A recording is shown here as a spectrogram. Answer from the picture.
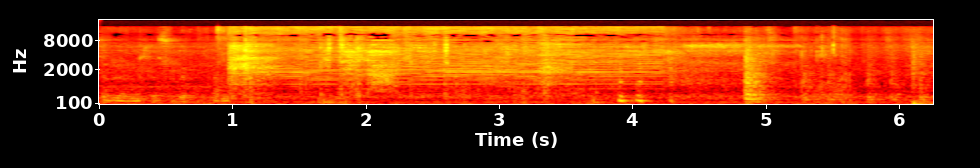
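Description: Electric clippers buzzing steadily, starting about a second in and stopping about four and a half seconds in, shaving a dog's fur.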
